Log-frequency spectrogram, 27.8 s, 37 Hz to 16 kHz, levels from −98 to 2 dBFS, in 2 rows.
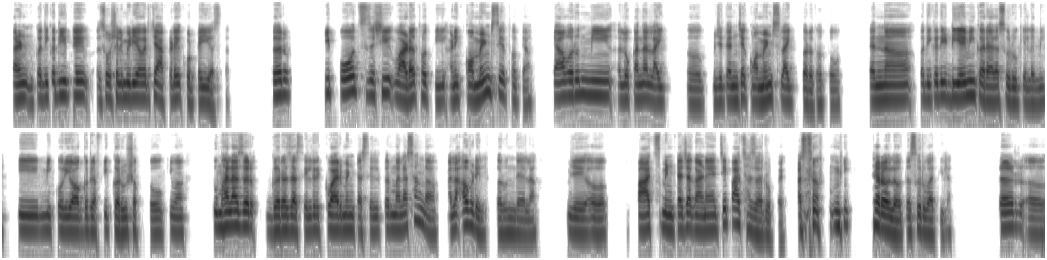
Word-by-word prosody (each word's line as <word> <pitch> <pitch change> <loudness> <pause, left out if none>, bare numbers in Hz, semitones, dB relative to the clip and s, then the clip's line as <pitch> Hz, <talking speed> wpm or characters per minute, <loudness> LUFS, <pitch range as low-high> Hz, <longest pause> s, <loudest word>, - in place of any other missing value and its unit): कारण 155 -1 +2
कधी-कधी 170 +3 0
ते 180 -1 +5 0.2
सोशल 160 +2 -1
मीडियावरचे 160 -1 +3
आकडे 150 +1 +1
खोटेही 135 -1 -2
असतात. 110 - -11 0.6
तर 185 +2 +3
ती 200 +2 -8
पोहोच 215 +1 +2
जशी 185 +3 +1
वाढत 155 +1 +4
होती 145 -4 -4
आणि 145 - 0
कॉमेंट्स 165 +9 +2
येत 185 - -1
होत्या. 135 -3 -11 0.3
त्यावरून 180 +3 +2
मी 180 -1 +2
अ, - - -9
लोकांना 150 +1 -1
लाइक 135 -2 0 0.3
अ, - - -9
म्हणजे 125 +2 -7
त्यांचे 140 +2 0
कॉमेंट्स 140 +3 0
लाइक 135 -2 0
करत 120 -1 -5
होतो. 120 -1 -11 0.4
त्यांना 145 +1 +2 0.4
कधी-कधी 160 +2 -1
डीएम 160 +1 +6
ही 180 - +4
करायला 140 -5 +2
सुरु 135 -1 -2
केलं 125 -2 -6
मी, 130 - -7
की 145 +2 -1
मी 145 0 -3
कोरिओग्राफी 140 0 0
करू 130 -1 +1
शकतो 125 -2 -6
किंवा 135 -2 -4 0.4
तुम्हाला 175 +2 +6
जर 175 -1 +5 0.3
गरज 145 0 +3
असेल, 140 0 0
रिक्वायरमेंट 145 -1 +2
असेल 135 +1 -6
तर 150 - -4
मला 155 +2 0
सांगा. 195 - -3 0.2
मला 160 +3 +1
आवडेल 175 -10 +1 0.2
करून 125 0 -4
द्यायला. 120 -1 -5 0.5
म्हणजे 130 -3 -1
अ, 125 0 -2 0.5
5 145 0 +4
मिनिटाच्या 150 0 +3
गाण्याचे 145 +4 +1
5000 130 - -2 0.2
असं 145 +6 +1 0.2
मी 180 +2 -2 0.3
ठरवलं 145 -8 +7
होतं 115 +3 -3
सुरुवातीला. 125 -3 -4 0.7
तर 165 0 +2
अ, 130 -1 -5
145 Hz, 150 wpm, -25 LUFS, 135-165 Hz, 0.7 s, ठरवलं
